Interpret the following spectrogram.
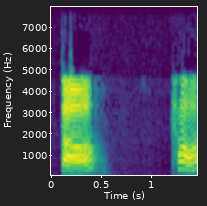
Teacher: आपकी जीभ ऊपर के दांतों से टच होके ये जो उच्चारण है इनका जो ध्वनि है वो निकल रही है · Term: दंत्य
